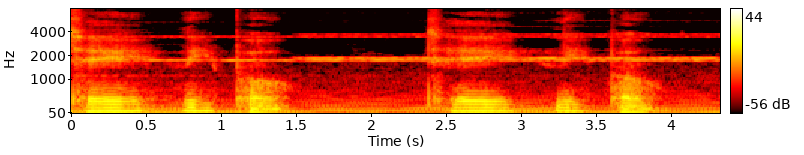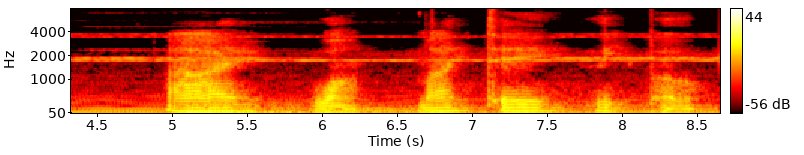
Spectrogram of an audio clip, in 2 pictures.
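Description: A man puts on a guttural character voice, talking at a very slow pace with long, frequent pauses. Background noise is clearly audible. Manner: snarling, growling, menacing.

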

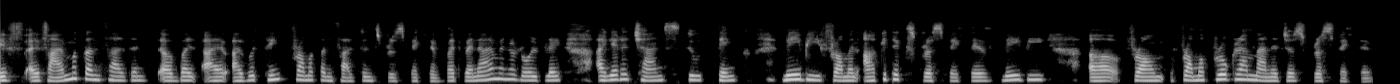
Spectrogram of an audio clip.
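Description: Recorded dry and close with no echo, a woman speaks at a moderate pace in a fairly low pitch with a slightly mellow tone and ordinary pitch variation.

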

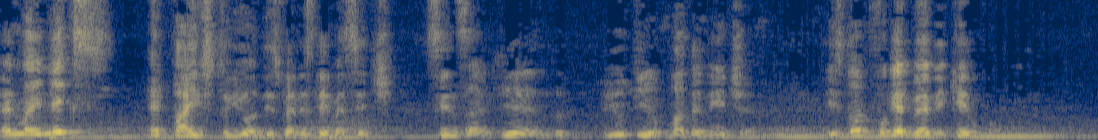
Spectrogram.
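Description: Noticeable background noise sits behind a man speaking at a moderate pace. His voice has big swings in loudness. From Malaysia, Teluk Intan. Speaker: network marketing executive. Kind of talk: motivational talk. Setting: outdoors. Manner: animated. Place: garden.

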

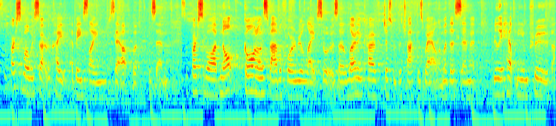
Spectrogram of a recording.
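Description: Over noticeable background noise, a woman talks at a fairly quick pace. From Scotland. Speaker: racing driver. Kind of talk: interview answer. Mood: enthusiastic, grateful.

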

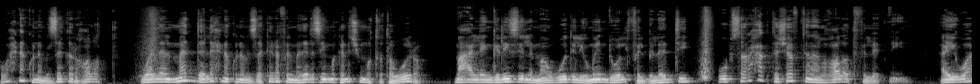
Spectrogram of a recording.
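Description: Over light background noise, a man speaks at a very fast pace in a dark, mellow tone of medium pitch with ordinary variation. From Egypt. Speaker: English teacher. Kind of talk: course promo; casual promotional talk to viewers. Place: studio. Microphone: studio mic.

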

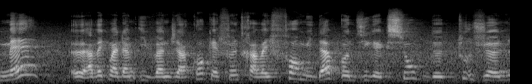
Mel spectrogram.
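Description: Noticeable background noise runs behind speech that moves fairly quickly, its pitch varying in an ordinary way. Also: woman. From Guadeloupe. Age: 40s. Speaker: community association member. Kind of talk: interview. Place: hall.

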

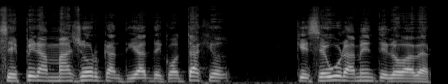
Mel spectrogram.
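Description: Against a quiet background, a man with a high-pitched voice talks at a moderate pace with ordinary pitch variation, and the sound is dry with no echo. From Argentina. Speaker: TV host; local TV commentator. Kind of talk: opinion commentary; scripted narration. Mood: serious, questioning. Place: garden. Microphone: handheld.

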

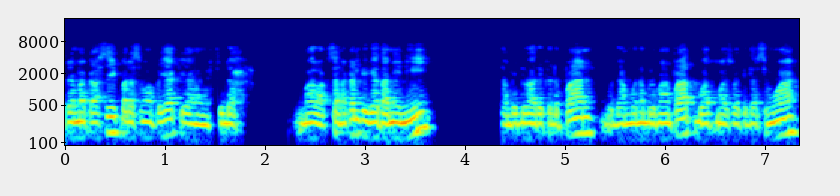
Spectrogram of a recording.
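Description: Very fast speech with ordinary pitch variation and a dark, mellow tone over a quiet background. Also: man. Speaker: college head. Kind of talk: welcome speech. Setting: video call. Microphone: video call.

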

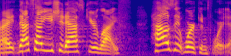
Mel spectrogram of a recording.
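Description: This woman's voice is raised and projected, with a bright, sharp tone. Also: quiet background. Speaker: pastor. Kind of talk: sermon. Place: church. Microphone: headset.

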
